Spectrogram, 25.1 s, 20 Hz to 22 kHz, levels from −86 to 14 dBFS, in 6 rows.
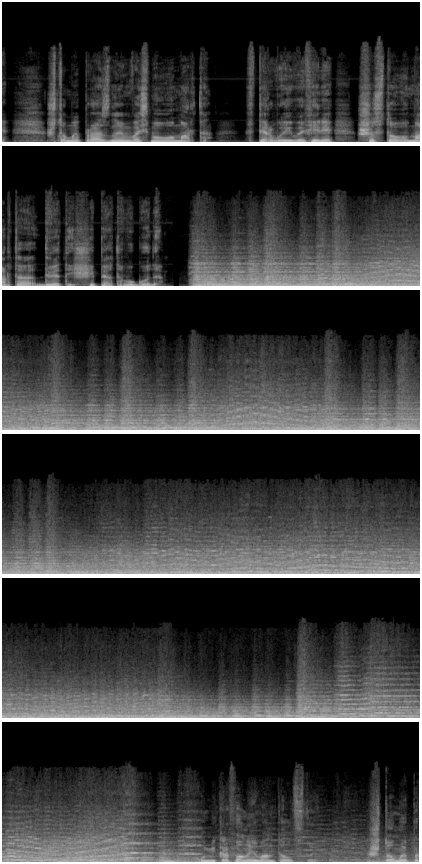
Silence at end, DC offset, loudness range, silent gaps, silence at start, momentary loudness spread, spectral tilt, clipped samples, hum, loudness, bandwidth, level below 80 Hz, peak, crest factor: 0 s; under 0.1%; 4 LU; none; 0 s; 6 LU; -5.5 dB/octave; under 0.1%; none; -19 LUFS; 15.5 kHz; -36 dBFS; -8 dBFS; 10 dB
